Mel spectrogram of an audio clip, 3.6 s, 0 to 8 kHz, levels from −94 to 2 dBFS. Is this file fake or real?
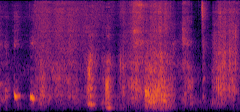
fake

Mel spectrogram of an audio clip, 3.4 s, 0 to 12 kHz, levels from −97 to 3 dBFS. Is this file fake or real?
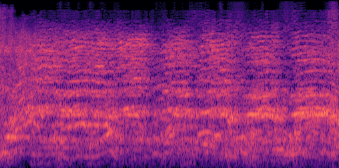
real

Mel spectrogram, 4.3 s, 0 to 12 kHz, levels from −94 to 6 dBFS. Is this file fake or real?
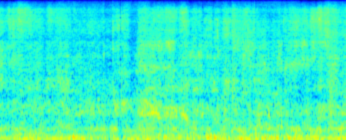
fake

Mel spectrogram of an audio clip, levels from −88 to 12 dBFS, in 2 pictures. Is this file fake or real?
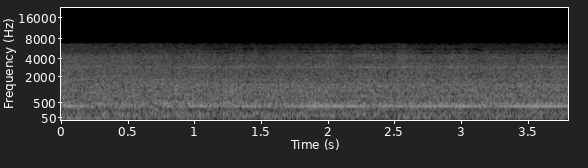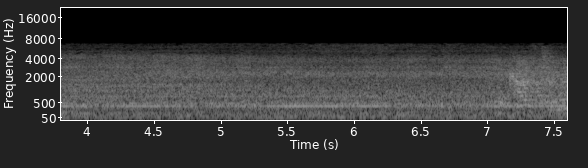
real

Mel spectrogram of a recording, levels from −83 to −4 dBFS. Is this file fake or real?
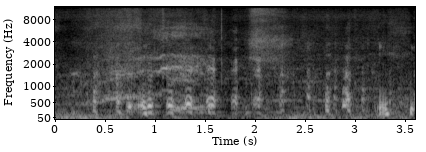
fake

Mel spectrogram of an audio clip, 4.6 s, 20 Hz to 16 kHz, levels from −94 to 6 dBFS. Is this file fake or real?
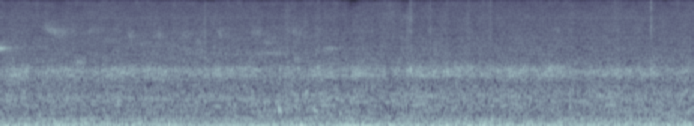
fake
